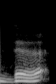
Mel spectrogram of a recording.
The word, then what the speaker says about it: the: When you want to say the, ya, T-H-E, yang kata the itu dalam bahasa Inggris, it should be pronounced. Caranya, keluarin dulu lidahnya terus tarik ke dalam.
